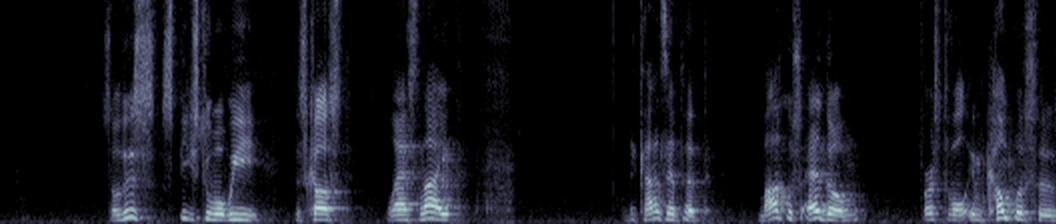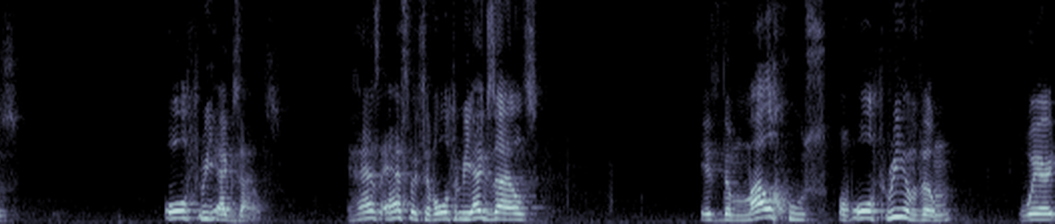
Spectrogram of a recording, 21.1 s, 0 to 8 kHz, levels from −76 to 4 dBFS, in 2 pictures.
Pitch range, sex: 130-220 Hz, male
